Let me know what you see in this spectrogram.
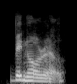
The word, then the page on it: binaural: Indian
